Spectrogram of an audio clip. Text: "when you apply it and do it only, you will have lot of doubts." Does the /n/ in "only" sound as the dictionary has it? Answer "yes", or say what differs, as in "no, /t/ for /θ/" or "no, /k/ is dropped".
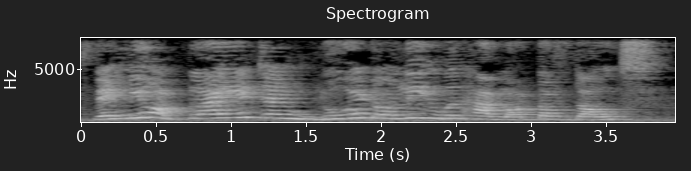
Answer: yes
